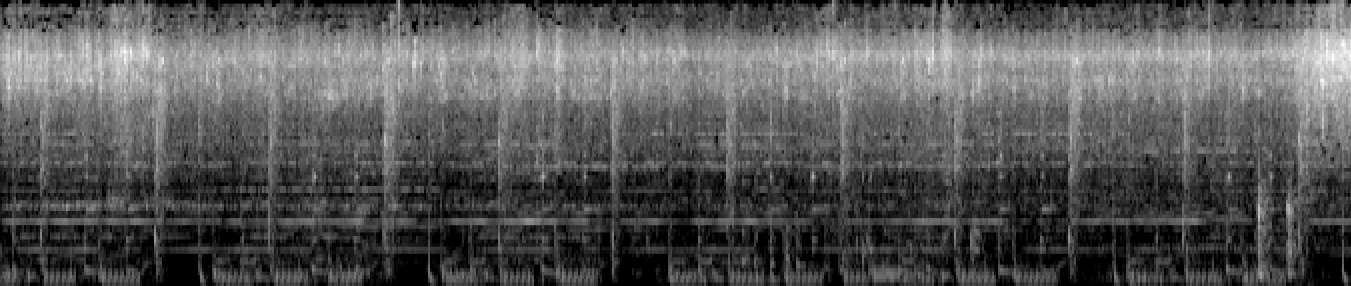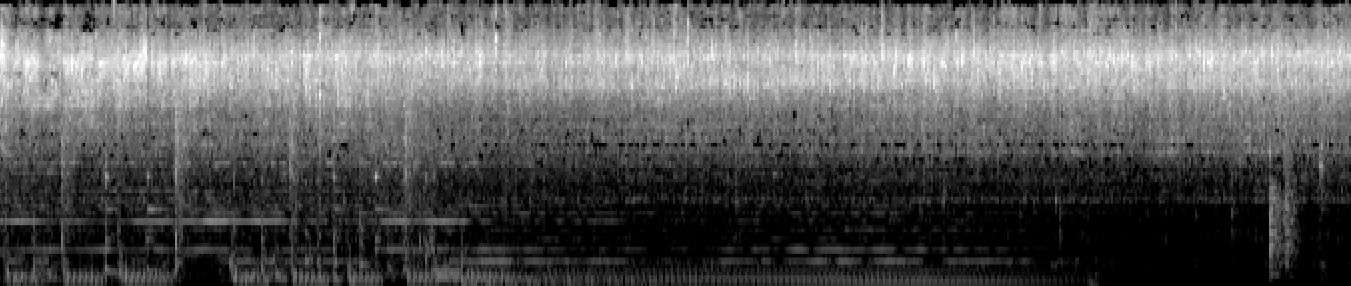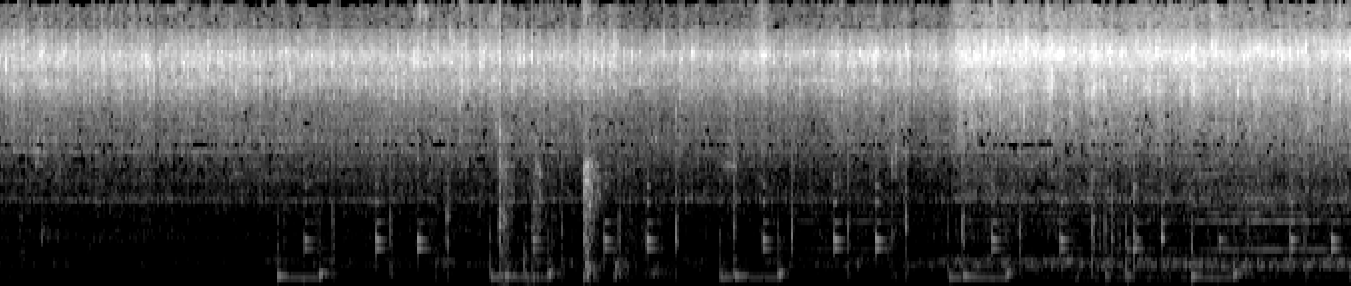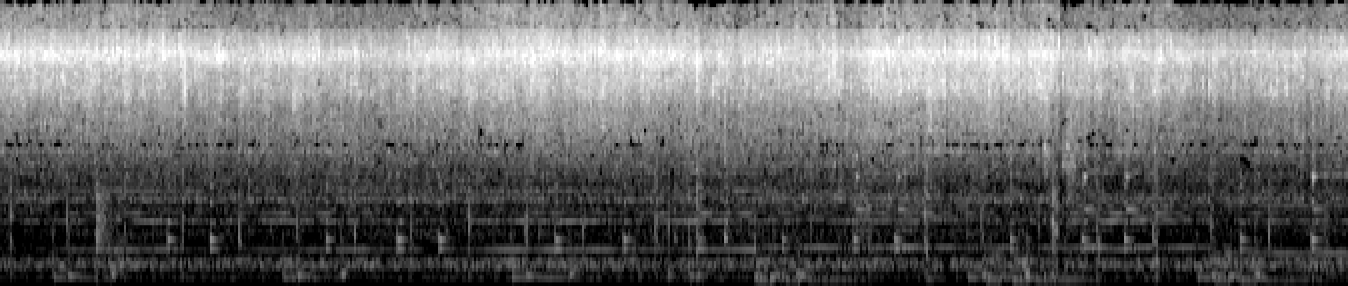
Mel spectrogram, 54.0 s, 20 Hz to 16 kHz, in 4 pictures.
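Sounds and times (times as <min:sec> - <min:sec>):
quiet background music: 0:00.0 - 0:24.8, 0:29.8 - 0:54.0
oil and beans sizzling in pot: 0:00.0 - 0:54.0.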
